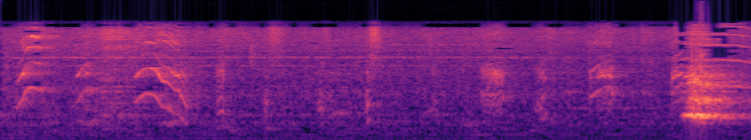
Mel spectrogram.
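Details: Newborn Rottweiler puppies nursing on their mother give thin, rising and falling squeaks and whimpers, ending in one louder squeal.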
